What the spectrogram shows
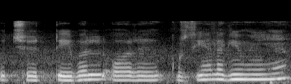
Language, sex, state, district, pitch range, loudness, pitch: Hindi, female, Uttar Pradesh, Jalaun, 195-230 Hz, -13 LUFS, 205 Hz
